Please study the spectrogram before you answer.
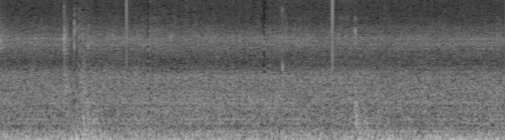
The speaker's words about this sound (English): I probably got this truck. It's passing me. Oh, it's Milwaukee Tools. Nothing but heavy duty.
